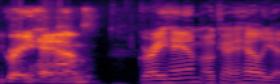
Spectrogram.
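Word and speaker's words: Graeme: cool you said it's graham graham graham yeah yeah yeah it's it's like spelled differently it's about like g-r-a-e-m-e but it's pronounced the same way it's like gray ham gray ham okay hell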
